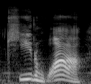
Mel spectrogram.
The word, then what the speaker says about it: quinoa: And I felt a little bit sheepish when people said, no, it's not quinoa, it's quinoa.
